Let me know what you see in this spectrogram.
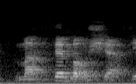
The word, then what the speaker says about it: Mephibosheth: Yes, Mephibosheth. That's how you pronounce it, Greg. Mephibosheth, yes.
